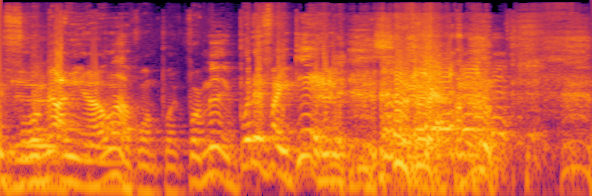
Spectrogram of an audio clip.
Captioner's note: laughing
